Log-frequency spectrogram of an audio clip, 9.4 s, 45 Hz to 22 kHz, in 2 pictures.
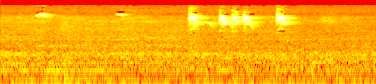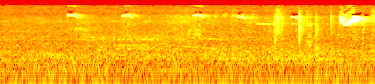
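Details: White-bellied sunbird used as a decoy, exercised in the morning, Quảng Ngãi, May 2020. Gives scattered high, thin chirps and a quick cluster of sharp twittering notes, ending in a louder high squeaky phrase, with hiss behind.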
